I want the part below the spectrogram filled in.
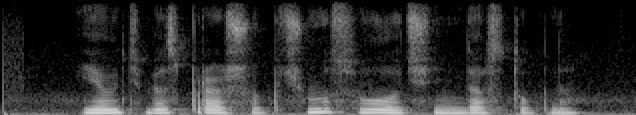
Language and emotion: Russian, angry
